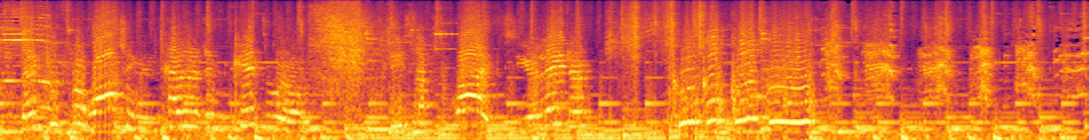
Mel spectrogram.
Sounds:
kid speaking, music, speech

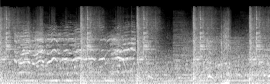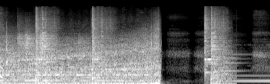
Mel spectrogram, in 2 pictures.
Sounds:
music, speech

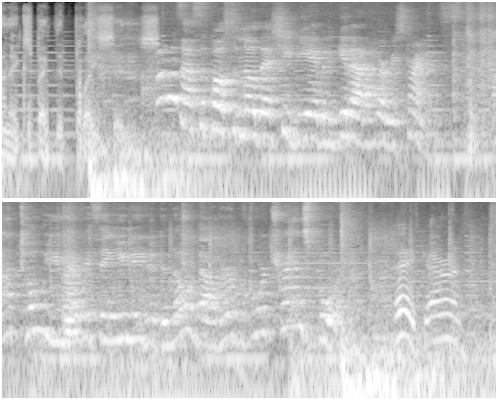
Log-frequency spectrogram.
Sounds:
music, speech

